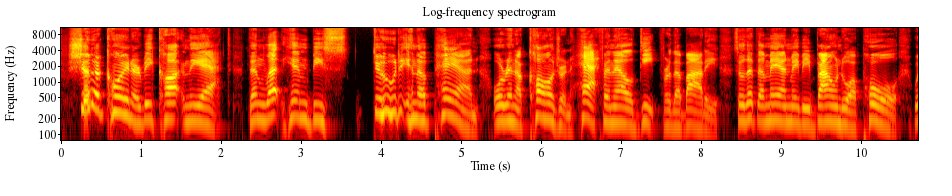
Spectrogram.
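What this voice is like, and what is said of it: Attempted British accent, sounds Australian. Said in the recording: “You want me to do it in a British accent? ... What the fuck is that? ... That's like Australian”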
